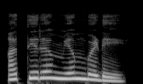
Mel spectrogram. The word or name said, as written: ಅತಿರಮ್ಯಂಬಡೆ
